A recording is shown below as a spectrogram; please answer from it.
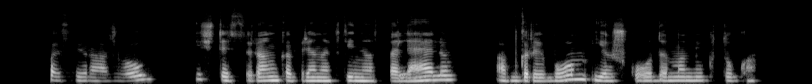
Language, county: Lithuanian, Šiauliai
